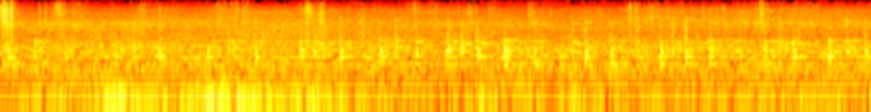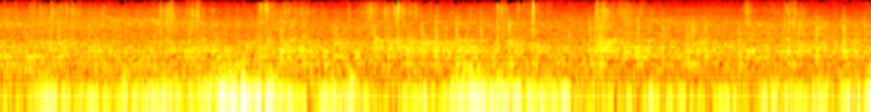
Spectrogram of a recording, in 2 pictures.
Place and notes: vineyard, piramida - autumn sounds in spring time, wind rattle
while listening to winds through the early spring forest, wind rattle started to turn ...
